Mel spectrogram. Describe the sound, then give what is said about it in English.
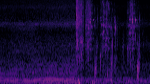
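A video game potion-drinking effect: a quick run of liquid sloshing and gulping bursts over a steady low background hum, fairly quiet, with no one talking. “I need to take a potion.”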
